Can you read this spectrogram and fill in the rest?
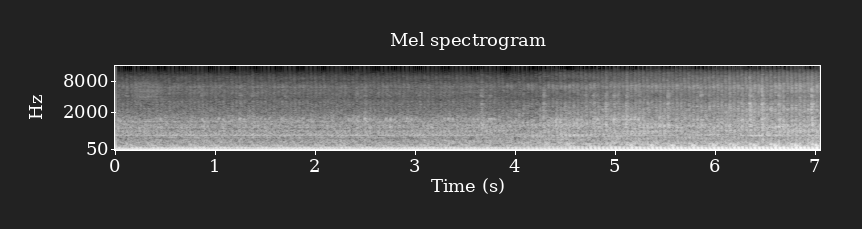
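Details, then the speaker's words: Mercedes T1 OM602.940 diesel after engine rebuild and head work, cold morning start, engine cover on: steady smooth low idle, no knocks or misses; starts less well than it should due to a compression leak. "it's not starting as well as it should because of the compression leak but as you can hear it's pretty nice and"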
